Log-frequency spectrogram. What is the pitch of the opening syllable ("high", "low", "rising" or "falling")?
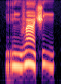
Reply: low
